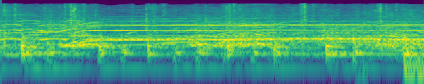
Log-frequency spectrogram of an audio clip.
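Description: Crowd cheering and shouting, mixed with music whose long notes are held high.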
